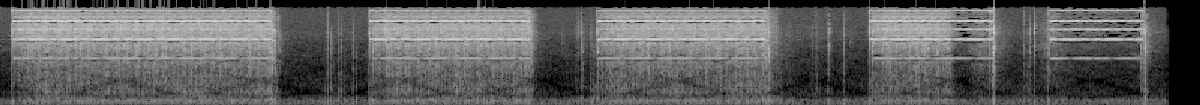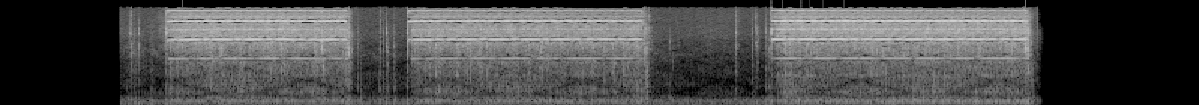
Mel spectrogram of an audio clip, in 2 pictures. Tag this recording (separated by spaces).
pneumatic machine robot hydraulic mech machinery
